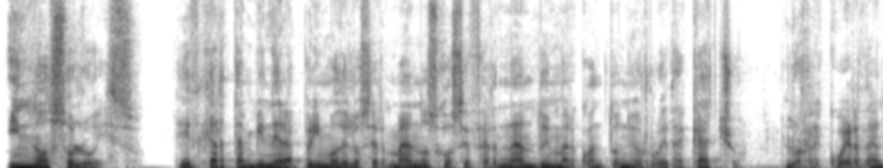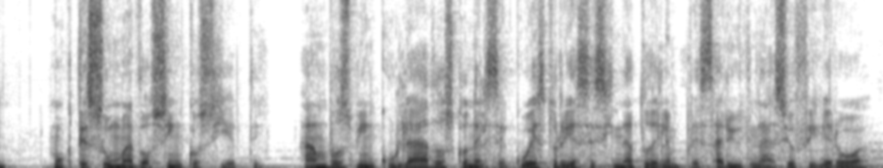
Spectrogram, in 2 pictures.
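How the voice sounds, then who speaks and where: A man's voice: medium pitch, animated, a little fast, a little mellow. A man co-narrating an investigative true-crime audio documentary from a script.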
